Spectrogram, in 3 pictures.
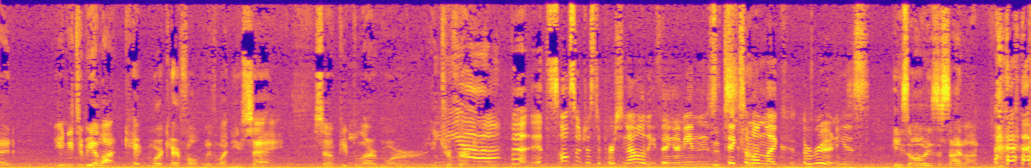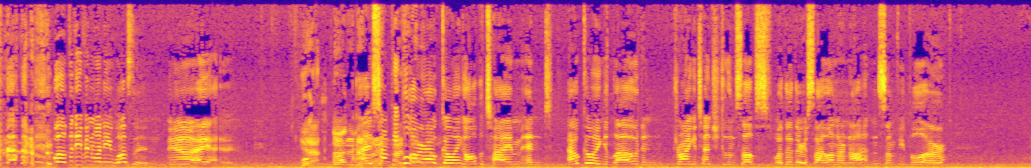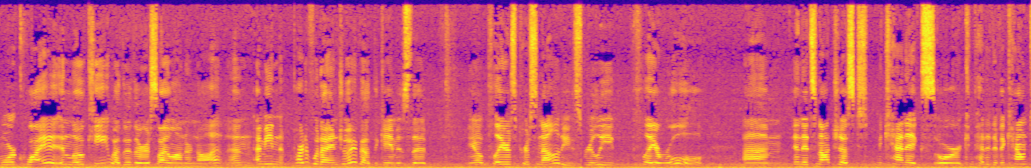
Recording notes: Drive home in the driving rain from Spring Meltdown in Lyndonville, one of the Green Mountain Gamers’ game days held around Vermont. How do you pass the time during a two hour ride from Lyndonville to Burlington?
